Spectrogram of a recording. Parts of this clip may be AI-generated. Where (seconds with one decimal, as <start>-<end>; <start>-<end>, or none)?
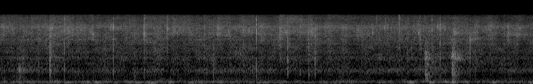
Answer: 0.0-3.7; 4.4-5.3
